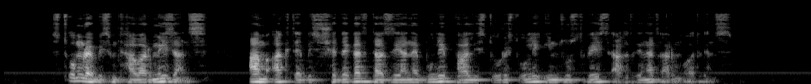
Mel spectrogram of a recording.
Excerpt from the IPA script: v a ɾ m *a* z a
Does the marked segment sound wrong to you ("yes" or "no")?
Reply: yes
